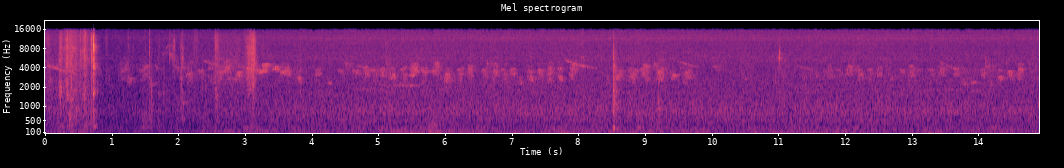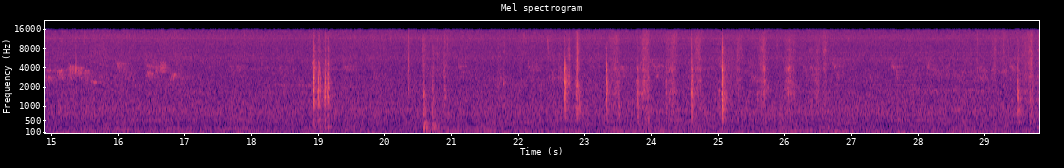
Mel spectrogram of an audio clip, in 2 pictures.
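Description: Small birds chirping over steady background noise, with scattered sharp knocks and clicks, more of them in the second half.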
